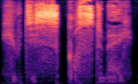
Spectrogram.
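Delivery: whispered hiss. Acted. Ed crouched by her face, hissing in a whisper. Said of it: "he hissed".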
